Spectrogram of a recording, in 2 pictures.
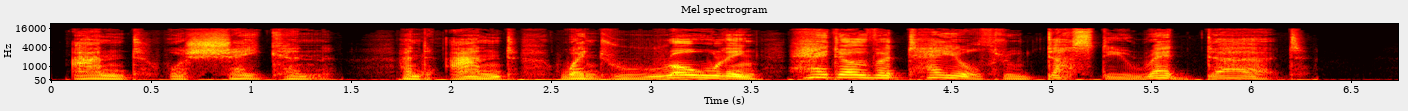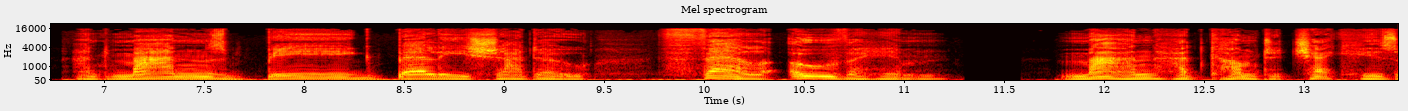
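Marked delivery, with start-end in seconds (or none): none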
